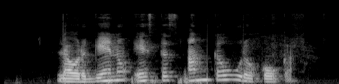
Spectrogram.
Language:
Esperanto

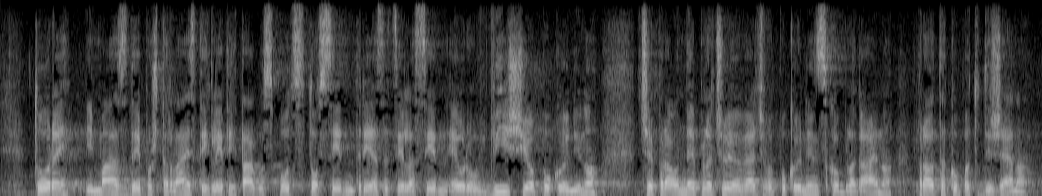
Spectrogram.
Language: Slovenian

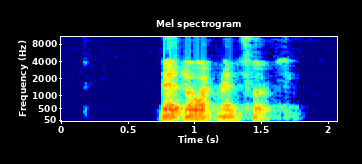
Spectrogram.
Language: Danish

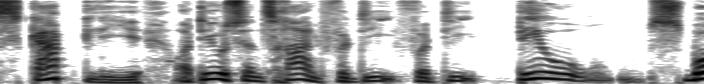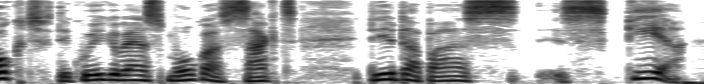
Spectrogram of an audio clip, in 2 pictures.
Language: Danish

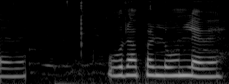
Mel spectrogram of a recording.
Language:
Magahi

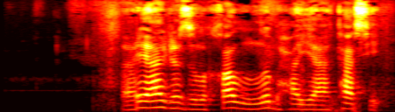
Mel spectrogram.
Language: Abkhazian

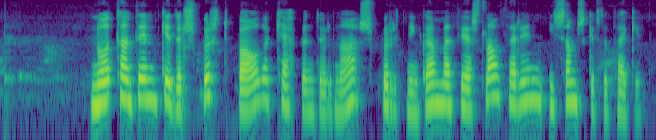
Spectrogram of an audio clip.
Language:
Icelandic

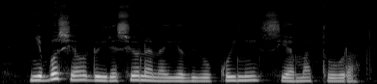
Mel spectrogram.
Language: Kikuyu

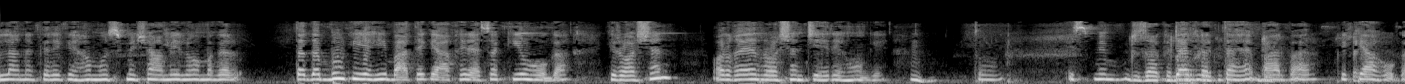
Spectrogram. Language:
Urdu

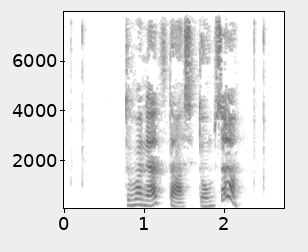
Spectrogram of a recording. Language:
Latvian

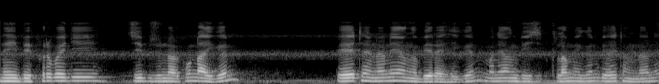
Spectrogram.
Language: Bodo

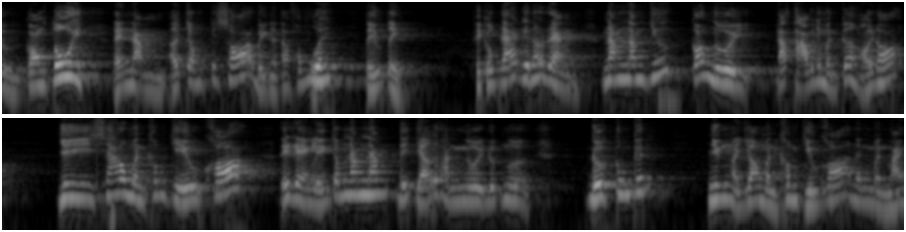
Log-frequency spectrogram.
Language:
Vietnamese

